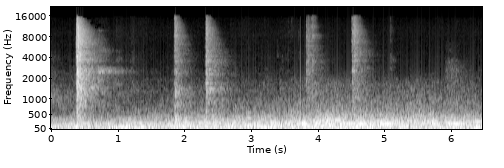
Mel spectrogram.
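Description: Short, sharp crinkles and rustles of small packaging being handled by hand, about six at irregular intervals, over a steady low hum.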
